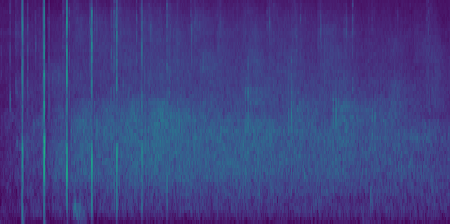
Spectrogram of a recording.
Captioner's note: applause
